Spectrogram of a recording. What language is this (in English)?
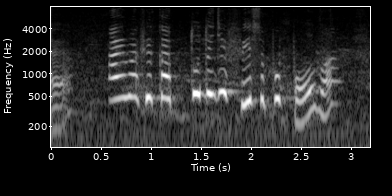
Portuguese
